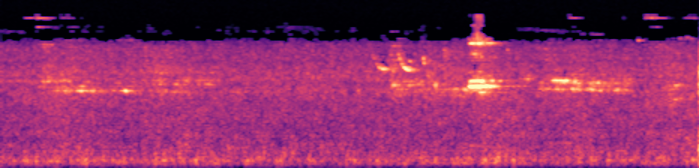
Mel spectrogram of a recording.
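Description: Birds chirping intermittently, with one louder chirp near the end, over a steady low background rumble.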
